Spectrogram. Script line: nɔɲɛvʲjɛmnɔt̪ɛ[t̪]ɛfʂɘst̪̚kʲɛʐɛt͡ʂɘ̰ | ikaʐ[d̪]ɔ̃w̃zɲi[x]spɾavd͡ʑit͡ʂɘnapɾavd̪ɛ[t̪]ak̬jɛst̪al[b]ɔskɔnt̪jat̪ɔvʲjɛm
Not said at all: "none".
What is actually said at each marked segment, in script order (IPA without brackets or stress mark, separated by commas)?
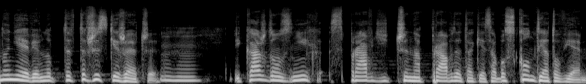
t̪, d̪, x, t̪, b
